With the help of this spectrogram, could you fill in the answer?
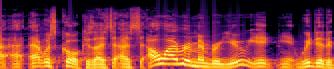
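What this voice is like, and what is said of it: Usual voice. Nothing is said of it.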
